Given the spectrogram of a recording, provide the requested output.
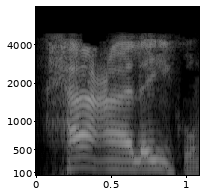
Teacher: التقى في النطق حاء وعين وكلا الحرفين من وسط الحلق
